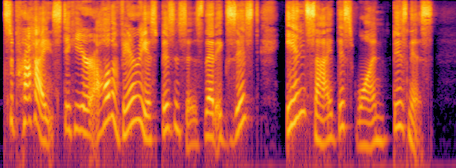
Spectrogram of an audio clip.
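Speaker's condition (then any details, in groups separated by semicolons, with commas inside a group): No condition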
